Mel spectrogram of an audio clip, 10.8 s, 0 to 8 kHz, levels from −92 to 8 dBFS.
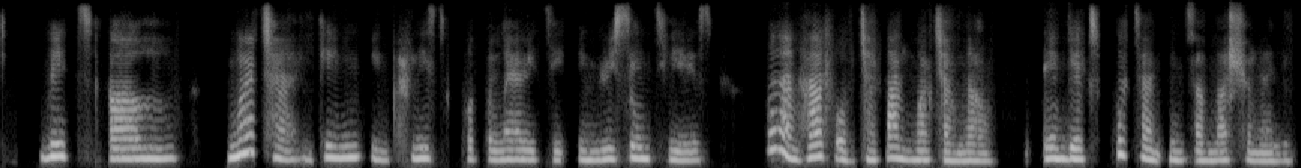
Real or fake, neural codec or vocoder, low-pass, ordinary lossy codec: fake; codec, 16 kHz, 1 kbps, FreqCodec, smaller model; none; none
